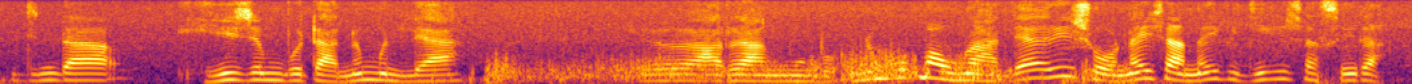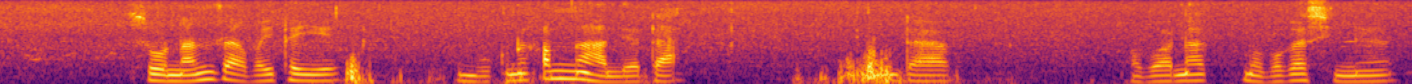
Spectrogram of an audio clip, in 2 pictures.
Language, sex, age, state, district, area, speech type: Bodo, female, 60+, Assam, Udalguri, rural, spontaneous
